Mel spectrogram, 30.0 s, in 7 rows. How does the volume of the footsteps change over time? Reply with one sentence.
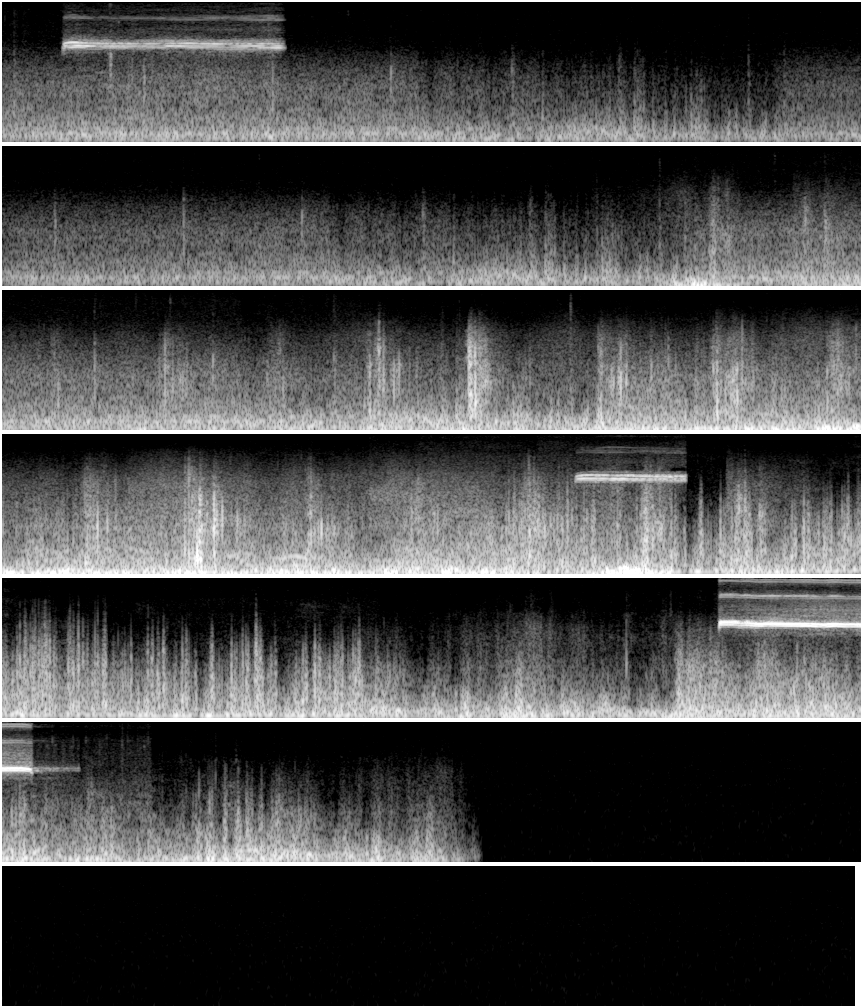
The volume of the footsteps goes up.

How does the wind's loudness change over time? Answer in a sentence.
The loudness of the wind goes up.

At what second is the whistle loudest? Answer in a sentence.
The volume of the whistle peaks at 21 seconds.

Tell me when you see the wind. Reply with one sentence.
The wind can be heard from 0.0 to 23.8 s.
